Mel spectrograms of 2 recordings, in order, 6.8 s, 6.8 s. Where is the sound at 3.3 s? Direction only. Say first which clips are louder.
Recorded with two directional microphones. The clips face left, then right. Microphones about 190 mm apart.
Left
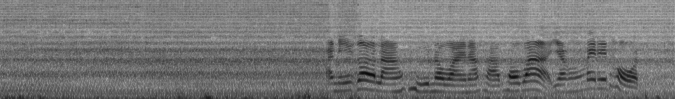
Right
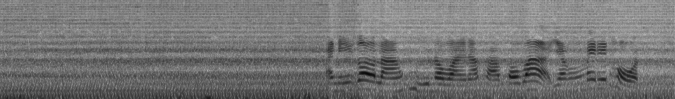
Left 1 dB; 15° left (ahead or behind).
